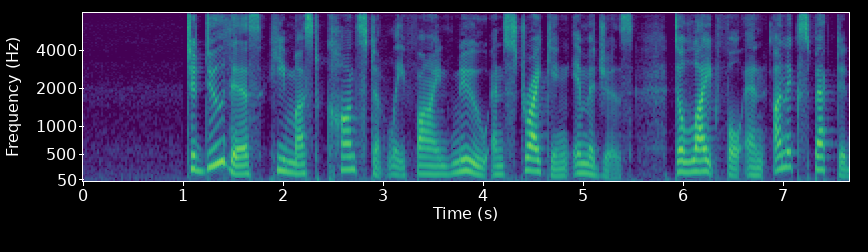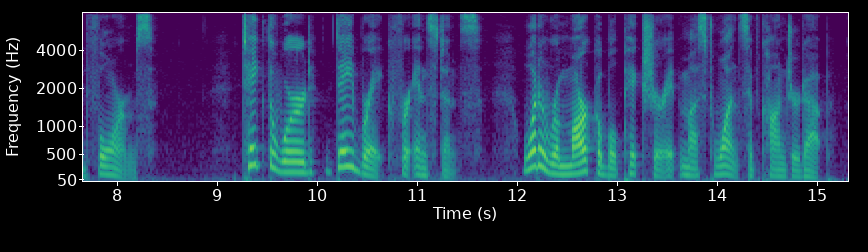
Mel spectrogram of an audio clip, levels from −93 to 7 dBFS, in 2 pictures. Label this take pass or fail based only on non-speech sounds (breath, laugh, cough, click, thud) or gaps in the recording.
pass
